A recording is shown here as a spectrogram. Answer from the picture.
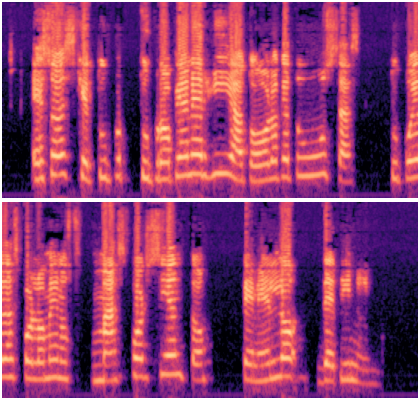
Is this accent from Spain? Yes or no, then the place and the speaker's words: no; Aguadilla, Puerto Rico; En Aguadilla, que nosotros somos de Aguadilla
